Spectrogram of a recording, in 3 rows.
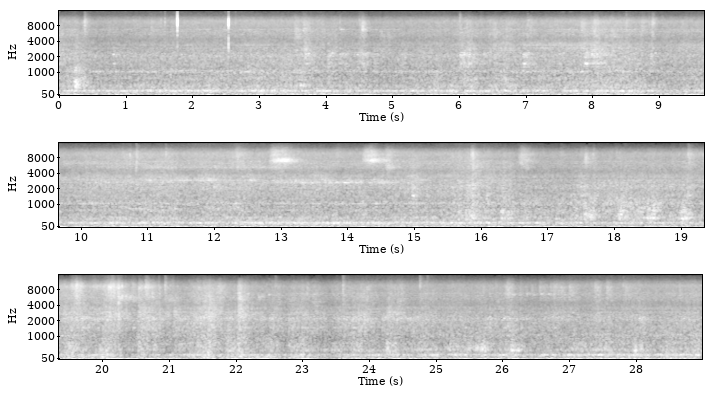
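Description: Interior running noise of a Taiwan Railway EMU700 electric multiple unit heard from inside the passenger car: a steady rumble of wheels on rails under a low hum, with occasional faint clicks over rail joints.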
